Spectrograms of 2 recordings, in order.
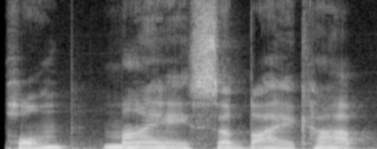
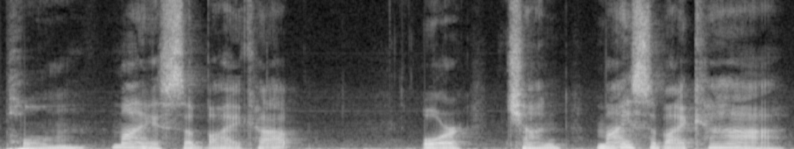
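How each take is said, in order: First: Pom mai sabai kap stretched out very slowly, syllable by syllable; slow the phrase right down for learners; very slow model. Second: Pom mai sabai kap, slowly whispered, each syllable apart; slow careful model. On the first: Teacher repeating the phrase very slowly for learners. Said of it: "again, please". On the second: Teacher modelling the phrase slowly, almost whispered. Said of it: "words you know". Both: Shown as a demonstration.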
